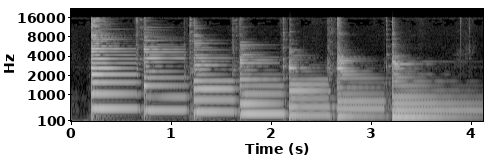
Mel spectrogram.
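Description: Archtop acoustic guitar playing a slow single-note phrase, seven picked notes about two a second, descending through a half-diminished arpeggio over B flat. It ends on the B flat root, which is held and left ringing near the end.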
